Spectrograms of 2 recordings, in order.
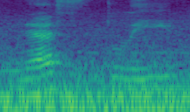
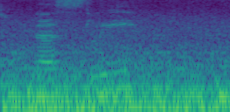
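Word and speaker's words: Nestlé: Now, normally we might see this as Nestle, the chocolate. But there's no accent on the e and the t is silent because that's nestly chocolate nestly. But this is nestle.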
